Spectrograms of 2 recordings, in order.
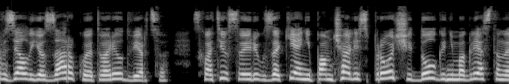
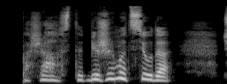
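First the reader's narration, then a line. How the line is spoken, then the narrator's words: Breathless whisper. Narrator (Russian): Чуть слышно выдохнула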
